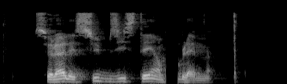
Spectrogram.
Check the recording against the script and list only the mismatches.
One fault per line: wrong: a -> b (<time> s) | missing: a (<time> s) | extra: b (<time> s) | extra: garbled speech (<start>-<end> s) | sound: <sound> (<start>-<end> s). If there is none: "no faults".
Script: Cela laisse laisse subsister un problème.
missing: laisse (0.9 s)
sound: dropout (1.7-1.8 s)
